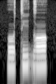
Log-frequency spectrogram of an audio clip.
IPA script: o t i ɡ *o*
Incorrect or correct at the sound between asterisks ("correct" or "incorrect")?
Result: incorrect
